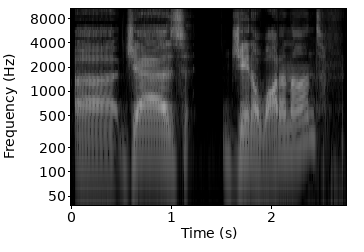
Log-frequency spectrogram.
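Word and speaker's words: Jazz Janewattananond: Jazz Janawadanand, I believe is how he pronounces it.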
